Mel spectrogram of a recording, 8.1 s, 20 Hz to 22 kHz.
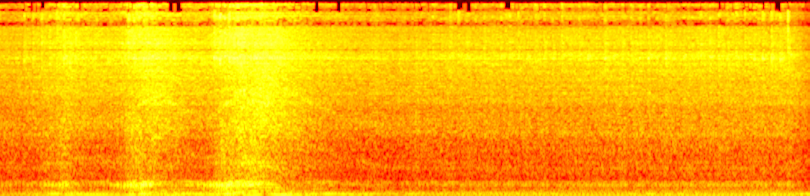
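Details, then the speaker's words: Crash-damaged 2009 BMW R1200GS, 40,248 miles, slight oil leak when warm: twin fires straight up, takes two clean throttle blips, then settles to a steady idle with no smoke; healthy. "fires right up no issues no smoke out of the pipes give her a nice little wrap"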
